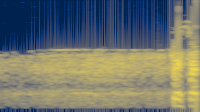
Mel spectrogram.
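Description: A pause in a man's Urdu sermon, filled with faint background noise that swells a little. Near the end his voice resumes, sounding thin and narrow, like an old low-fidelity recording.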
